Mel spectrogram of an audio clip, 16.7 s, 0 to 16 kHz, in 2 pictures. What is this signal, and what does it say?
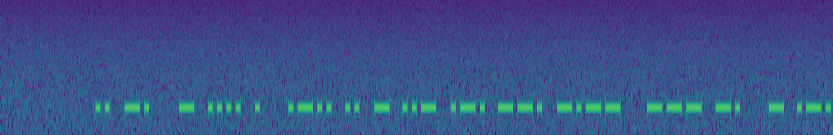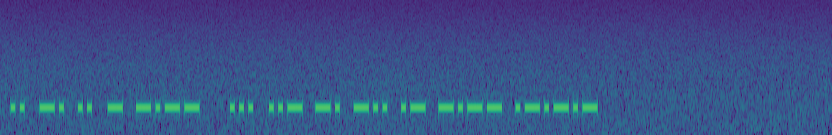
Morse code, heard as a keyed tone, hand-sent with a paddle, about 26 wpm, 760 Hz. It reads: IN THE LITURGY ON TRINITY SUNDAY.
